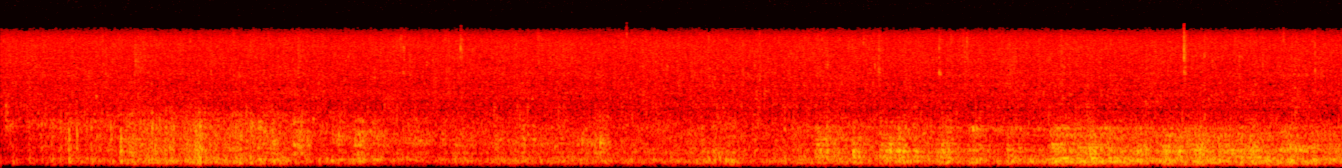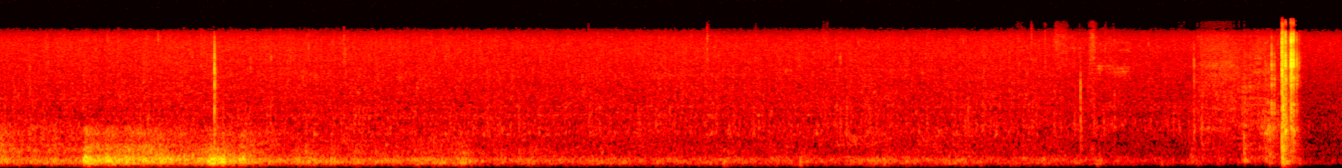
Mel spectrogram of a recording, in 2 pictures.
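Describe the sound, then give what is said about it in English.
A low, rolling rumble of distant thunder from a storm moving away to the south swells and fades over a steady hiss of rain, with a few sharper cracks near the end, heard through an open window. “It is about to thunder again. Open the window again.”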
